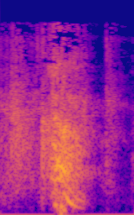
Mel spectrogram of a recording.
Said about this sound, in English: Ah, clap for the Lord Jesus.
